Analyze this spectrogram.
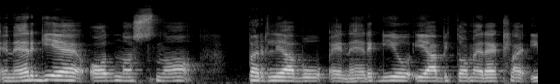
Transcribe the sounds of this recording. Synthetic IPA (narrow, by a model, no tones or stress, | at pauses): ɛnɛɾɡijɛʔod̪nɔsnɔ | pəɾljaʋuʔɛnɛɾɡijuʔijaːbit̪oːmɛɾɛklaʔi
